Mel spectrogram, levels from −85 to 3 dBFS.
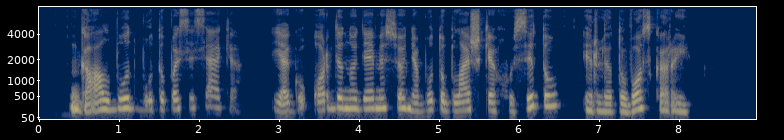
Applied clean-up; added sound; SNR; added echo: none; none; none; none.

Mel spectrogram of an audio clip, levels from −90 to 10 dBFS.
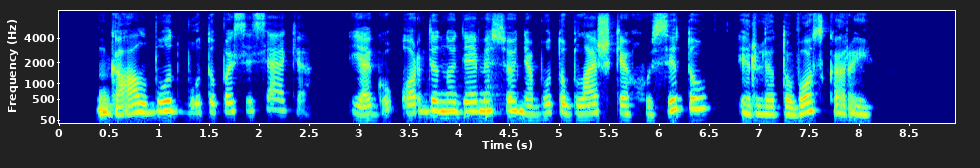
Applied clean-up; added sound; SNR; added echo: neural mask model DeepFilterNet 3.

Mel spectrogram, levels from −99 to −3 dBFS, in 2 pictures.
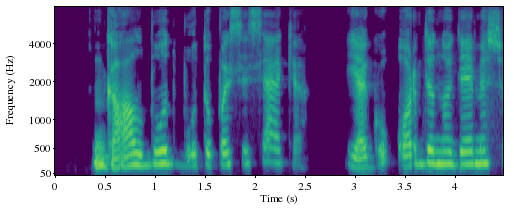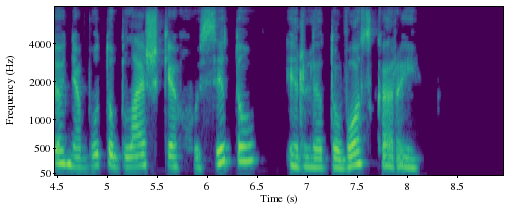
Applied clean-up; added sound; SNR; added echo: neural mask model Resemble Enhance denoiser.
